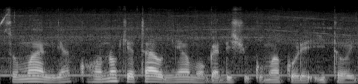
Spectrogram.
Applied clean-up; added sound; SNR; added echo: none; Wind instrument, woodwind instrument + Sawing; 12 dB; none.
